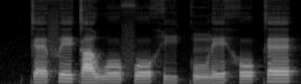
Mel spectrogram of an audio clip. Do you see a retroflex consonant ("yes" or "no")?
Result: no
